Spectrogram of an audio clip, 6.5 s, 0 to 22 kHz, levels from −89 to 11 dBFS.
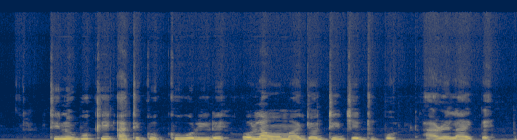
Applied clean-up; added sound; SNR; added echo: none; none; none; none.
